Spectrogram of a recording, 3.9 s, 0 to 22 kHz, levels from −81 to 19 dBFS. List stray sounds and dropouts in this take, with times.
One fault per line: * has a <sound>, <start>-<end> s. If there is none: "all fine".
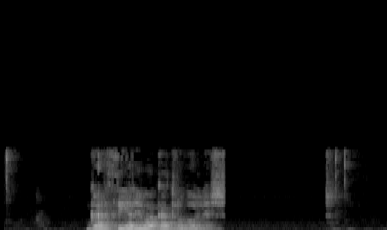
all fine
